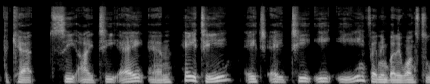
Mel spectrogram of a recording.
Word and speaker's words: Hati: The school name is pronounced Cheetah, like the cat, C-I-T-A, and Haiti, H-A-T-E-E, if anybody wants to look this up.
